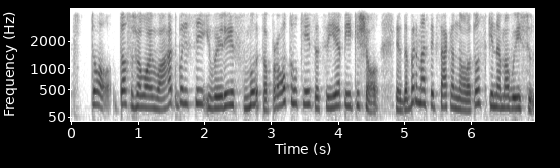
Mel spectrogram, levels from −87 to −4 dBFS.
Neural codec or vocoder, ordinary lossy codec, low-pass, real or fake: codec, 16 kHz, 1.1 kbps, Voila-Tokenizer; Opus, 64 kbps; 3.6 kHz; fake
